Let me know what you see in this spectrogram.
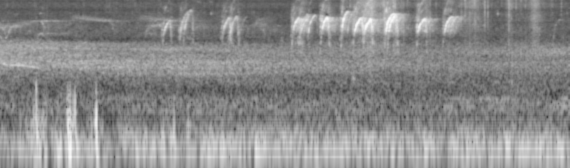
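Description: A small bird calling in a quick run of short, high chirps, starting about two seconds in and coming thickest in the middle. Under it runs a low outdoor rumble, and a few low thumps come near the start.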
